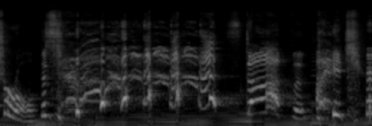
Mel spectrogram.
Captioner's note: laughing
